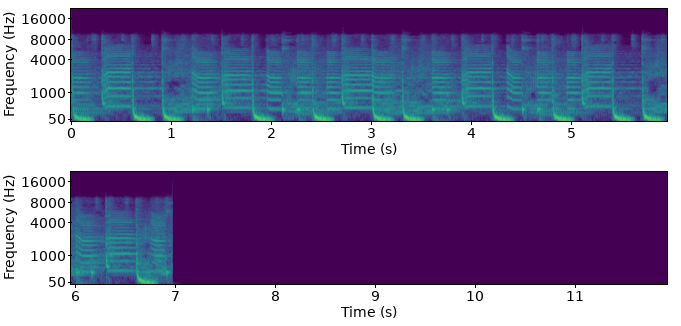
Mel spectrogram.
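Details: Upbeat electronic dance music with a steady beat for about seven seconds, then silence, with no animal sounds.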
